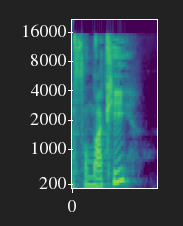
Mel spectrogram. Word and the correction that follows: Formaggi: so spricht man es glaube aus. Nee, Formaggi. Formaggi müsste es heißen.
